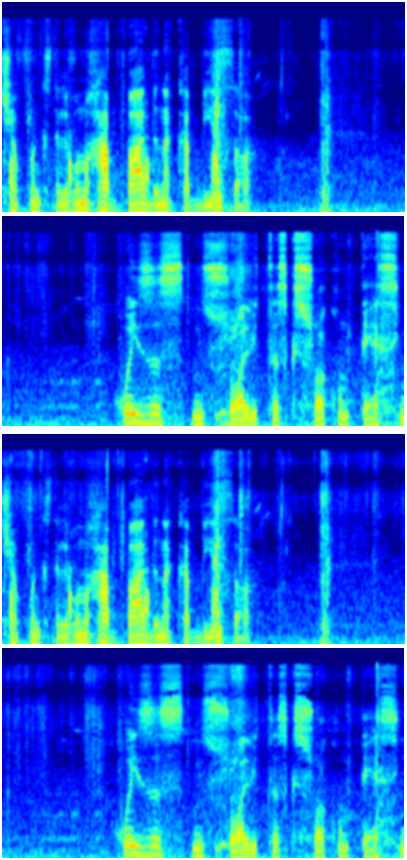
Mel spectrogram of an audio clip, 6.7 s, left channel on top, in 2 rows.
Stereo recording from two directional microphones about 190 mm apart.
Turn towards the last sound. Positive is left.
turn(degrees=5)  # may be behind; listen again after turning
